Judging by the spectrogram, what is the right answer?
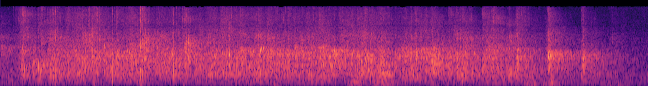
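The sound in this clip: Warm applause from a church audience at a Sunday morning Refugee Week service, welcoming a guest speaker. Dense, steady clapping holds at an even level for several seconds, then thins and fades toward the end.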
